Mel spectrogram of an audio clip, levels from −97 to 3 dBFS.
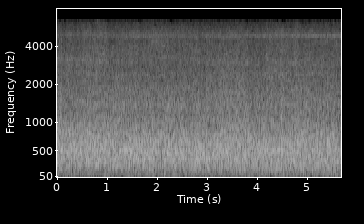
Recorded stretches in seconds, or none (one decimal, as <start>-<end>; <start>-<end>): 0.0-5.7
